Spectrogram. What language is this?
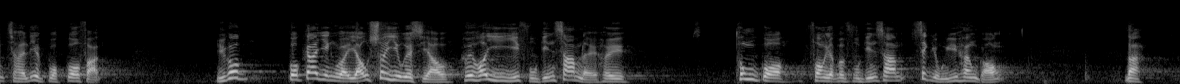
Cantonese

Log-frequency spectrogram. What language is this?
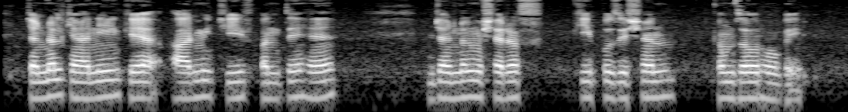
Urdu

